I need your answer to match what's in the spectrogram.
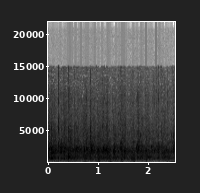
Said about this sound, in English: I told you they'd cheer.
